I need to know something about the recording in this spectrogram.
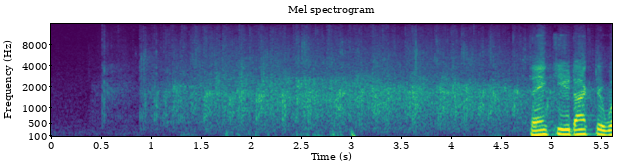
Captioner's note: applause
